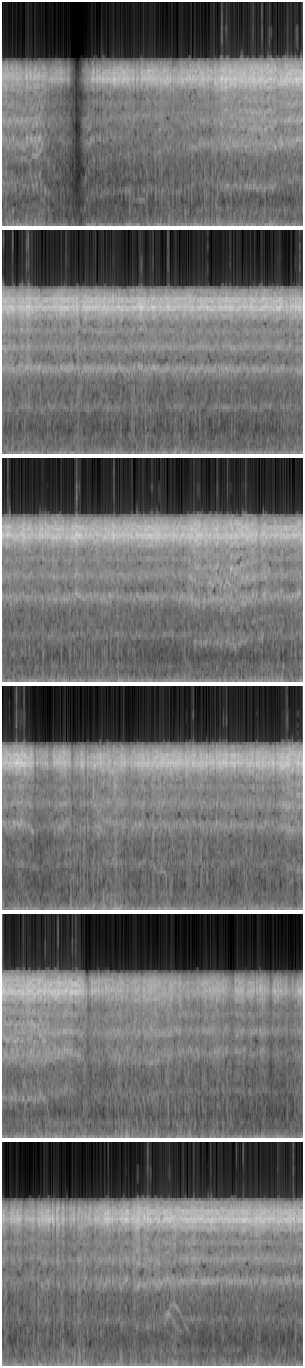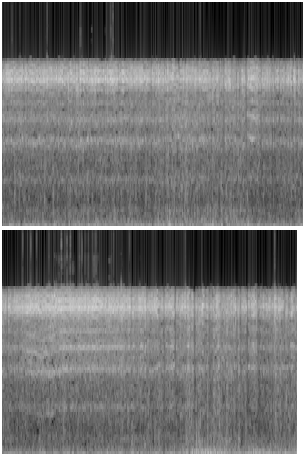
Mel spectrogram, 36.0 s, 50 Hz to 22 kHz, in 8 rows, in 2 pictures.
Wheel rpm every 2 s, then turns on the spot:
140, 210, 230, 230, 230, 230, 220, 230, 230, 220, 230, 230, 230, 230, 230, 230, 230, 230.
none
